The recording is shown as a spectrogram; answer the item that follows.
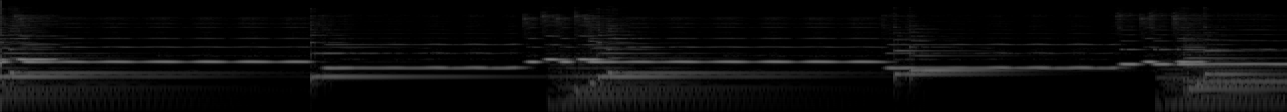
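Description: Orchestral ballet music led by flute and harp: a sequence of held chords, each one starting with a sharp plucked attack, a new chord about every one and a half seconds.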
